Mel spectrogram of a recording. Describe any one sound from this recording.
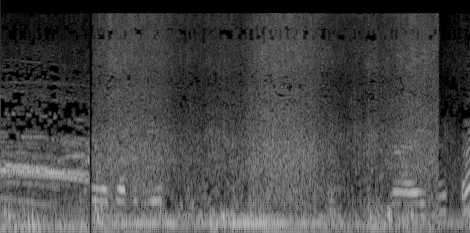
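Water rushes past the side of a moving boat.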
